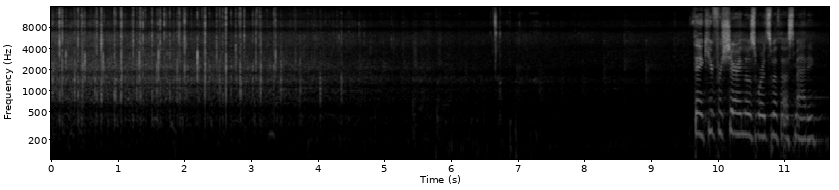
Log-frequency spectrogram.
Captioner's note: applause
